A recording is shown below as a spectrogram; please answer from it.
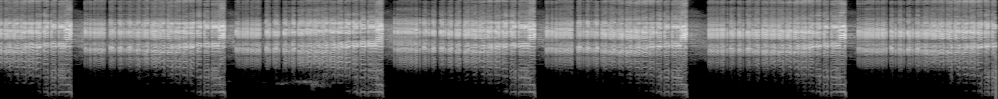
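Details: Song of a male cicada, a grating pulsed buzz repeated in long bursts of roughly one and a half seconds separated by short silent gaps, steady and loud throughout.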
